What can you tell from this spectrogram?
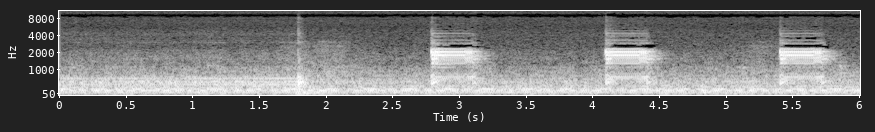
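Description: Three short warbling data-tone bursts, about a second apart, played through a TV speaker: the Emergency Alert System end-of-message codes that close the required monthly test.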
